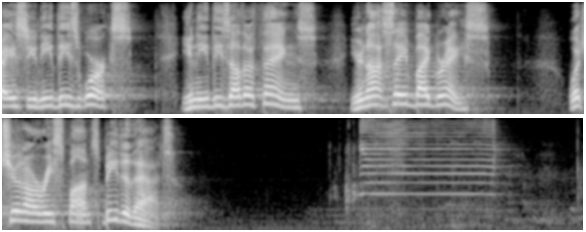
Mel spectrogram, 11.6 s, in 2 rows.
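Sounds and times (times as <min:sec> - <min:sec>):
speech: 0:00.0 - 0:04.9, 0:05.7 - 0:07.6
handheld novelty buzzer: 0:09.4 - 0:11.0.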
